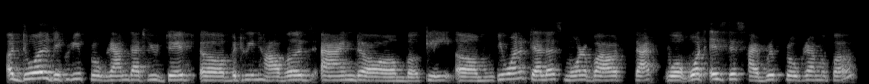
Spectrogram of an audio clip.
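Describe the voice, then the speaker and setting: A woman's voice: mid-range voice, moderate pace, few pauses. Hesitant woman host on a roomy, dull line. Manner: hesitant phrasing with many uhs and restarts. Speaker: interview host. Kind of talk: interview questions.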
